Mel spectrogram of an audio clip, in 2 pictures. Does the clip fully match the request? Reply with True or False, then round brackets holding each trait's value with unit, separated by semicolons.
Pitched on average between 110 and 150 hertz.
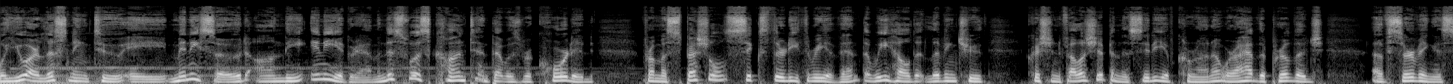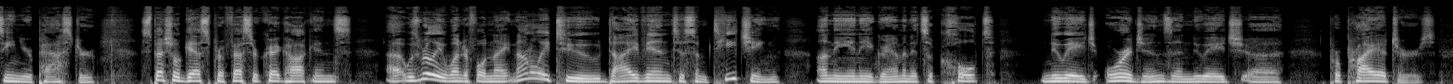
True (140 Hz)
